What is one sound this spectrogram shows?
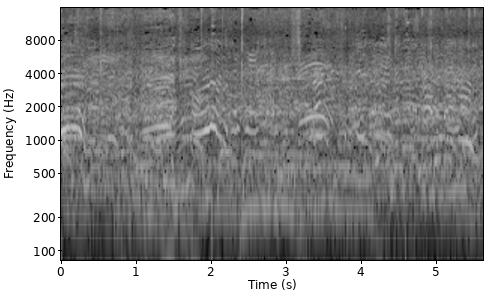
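A large outdoor crowd cheers and shouts excitedly.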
